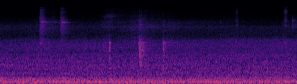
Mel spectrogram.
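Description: Cabin noise inside a Renfe Cercanías commuter train: a steady low rumble with a few light clicks and rattles in the middle.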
